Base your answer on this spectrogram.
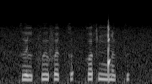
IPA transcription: k ɯ l f ɯ f ə k | k ɔ θ ŋ͡ǃ ɯ k

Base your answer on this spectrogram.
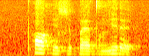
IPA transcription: pʰ ɒ x e ɮ ɘ p æ d ɒ ŋ e ɾ ɛ

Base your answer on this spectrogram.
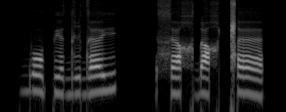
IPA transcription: b o pʲ ɛ d i d ɛ j | s ɛ χ ɗ a χ ǁ ɛ

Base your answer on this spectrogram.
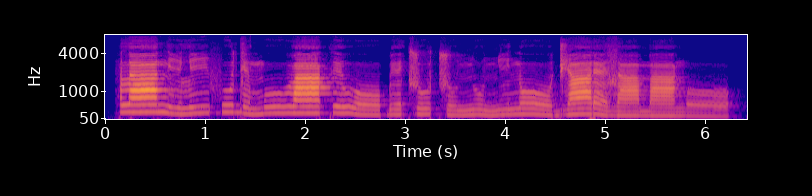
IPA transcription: l aː˦ n i˨ l iː˦ f u˦ d ɪ˨ m uː˦ β aː˦ k ɪ˦ β oː˨ ɓ ɪ˦ t͡s u˦ t͡s u˨ ɲ u˦˨ ɲ i˦ n oː˦˨ d͡ʒ aː˦ ɾ ɛ˨ z aː˨ m aː˨ ŋ oː˨

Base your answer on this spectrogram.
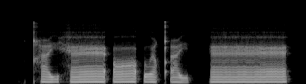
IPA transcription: qʰ iː h æː ʔ ɒː ʔ o y̯ qʼ i | æː

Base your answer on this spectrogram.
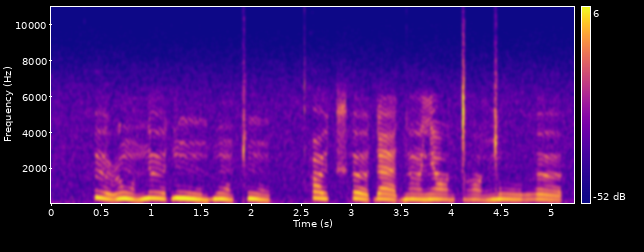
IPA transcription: pʰ ø˥˩ ɭ õ˥˩ n ø˥˧ ɗ ũː˥˩ b õ˥˩ ǀ ũ˥˩ | qʰ ø˥˧ t͡ʃʰ œ˥˩ ɗ æ˥˩ d œ̃˥˧ lʲ ɑ̃˥˧ ɡ͡ǀ ɑ̃˥˩ ŋ͡ǀ uː˥˧ ɦ œ˥˩

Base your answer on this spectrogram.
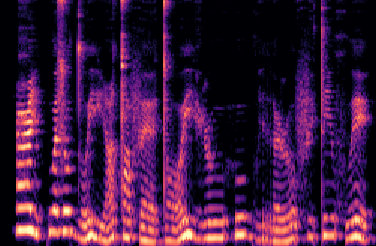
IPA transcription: ʕ iː˥˨ kʷ a˥ z o˥ d̪ o˨˩˦ j iː˨˩˦ tˤ u˧ f ɛː˨˩ d ɔː˨˩˦ j e̤˧ ɭ uː˧ h uː˥ ɡʷ i̤˧ r ɤ˧ ɭ o˧˥˧ f e̤˥˨ t̪ iː˥ xʷ e˧˥˧

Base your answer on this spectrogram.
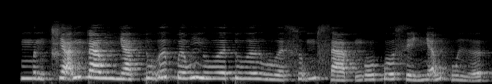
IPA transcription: m ə̰˧˨ n t͡ɕ a̰˧˥ n ɗ a˧ w ɲ a˨˩ t̚ ɗ ṵ˧˥ ə̯ ɓ ə˨˦ w n u˧ ə̯ ɗ u˧ ə̯ ɣ u˨˩ ə̯ s ṵ˧˥ m s aː˨˩ p̚ ŋ o˨˦ ɓ o˨˦ s e˨˩ ɲ a̰˧˥ w h w ɨ˧˩˨ ə̯

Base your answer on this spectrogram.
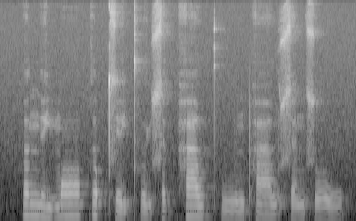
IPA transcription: ɐ˥ ŋ e˧ j m ɔː˥ k ɐ˥ p̚ t͡s e˨˩ j t̪ʰ ɵ˨˩ ɥ s ɐ˨˥ k̚ h aː˥ w pʰ uː˨ n pʰ aː˨ w s ɐ˨˧ n s o˨ w

